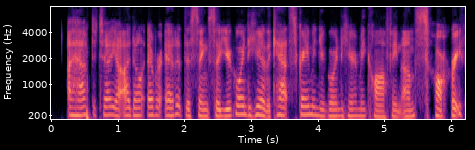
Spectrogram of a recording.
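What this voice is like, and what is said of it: Hoarse, failing voice. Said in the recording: “I'm losing my voice and I can't talk.”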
